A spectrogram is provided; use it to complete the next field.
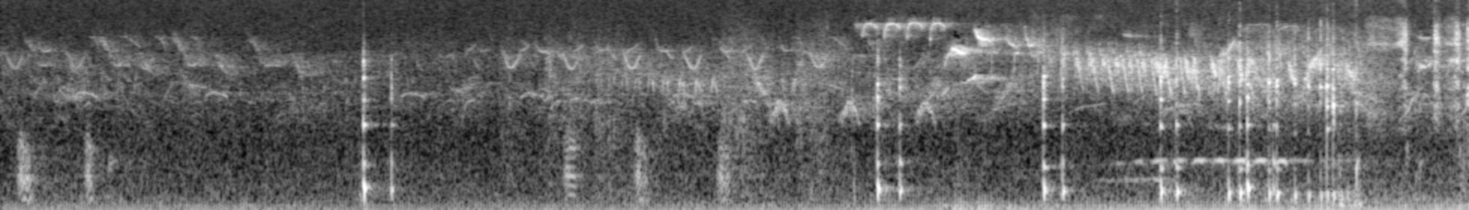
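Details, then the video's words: A western capercaillie displays during the mating season in the Orobie Valtellinesi park, Italy: sharp, dry, irregular clicks that quicken into a scratchy, hissing whetting phrase, with faint small-bird chirps and a low hum behind. "TETRAONIDI IN AMORE: IL GALLO CEDRONE"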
